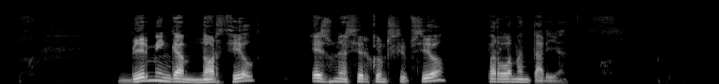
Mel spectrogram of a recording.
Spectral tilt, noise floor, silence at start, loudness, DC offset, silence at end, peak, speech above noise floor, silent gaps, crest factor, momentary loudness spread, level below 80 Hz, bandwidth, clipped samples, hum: -6 dB/octave; -73 dBFS; 1.2 s; -23 LUFS; under 0.1%; 1.55 s; -2 dBFS; 51 dB; none; 24 dB; 14 LU; -62 dBFS; 11 kHz; under 0.1%; none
